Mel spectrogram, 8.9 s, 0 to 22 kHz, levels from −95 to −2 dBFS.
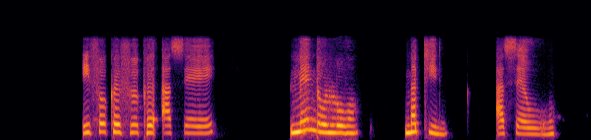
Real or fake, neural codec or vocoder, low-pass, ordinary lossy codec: fake; codec, 16 kHz, 0.5 kbps, X-Codec, HuBERT features, trained on general audio; 7.2 kHz; Opus, 24 kbps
